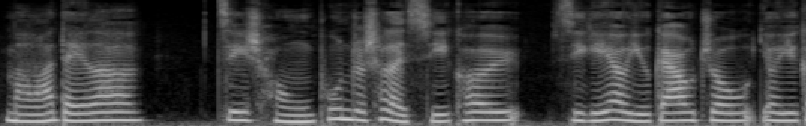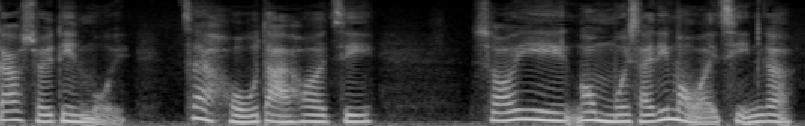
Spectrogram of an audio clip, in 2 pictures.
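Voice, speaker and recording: A woman's voice: medium pitch, steady tone, a little slow, a little mellow, no echo, lightly acted. A woman with a Hong Kong Cantonese accent acting a determined, thrifty young dance teacher in a radio drama, in a plain, casual, matter-of-fact way. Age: young adult.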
